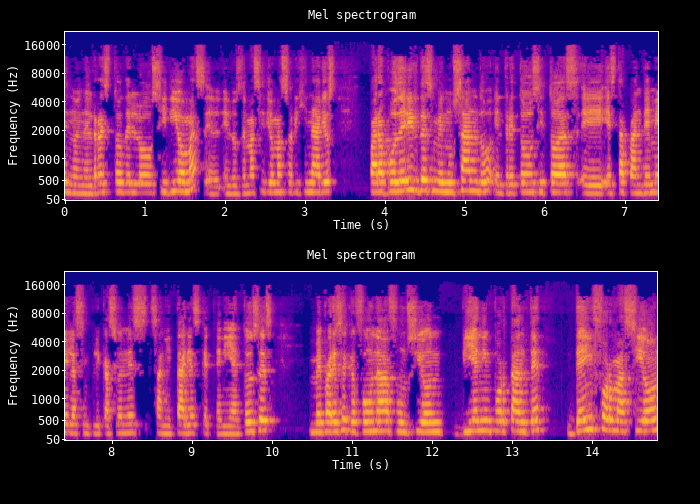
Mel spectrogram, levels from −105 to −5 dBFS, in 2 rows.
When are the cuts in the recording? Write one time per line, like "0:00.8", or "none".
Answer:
none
